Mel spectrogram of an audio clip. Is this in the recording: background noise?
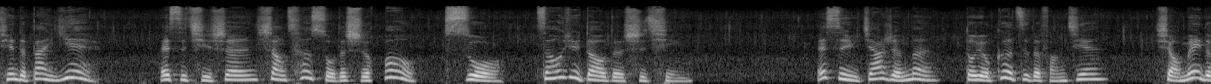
yes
